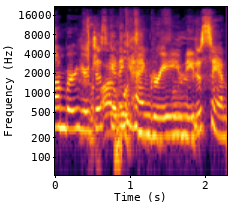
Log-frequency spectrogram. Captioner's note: sobbing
